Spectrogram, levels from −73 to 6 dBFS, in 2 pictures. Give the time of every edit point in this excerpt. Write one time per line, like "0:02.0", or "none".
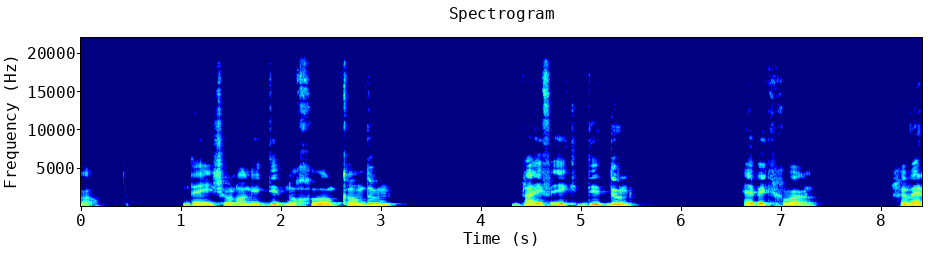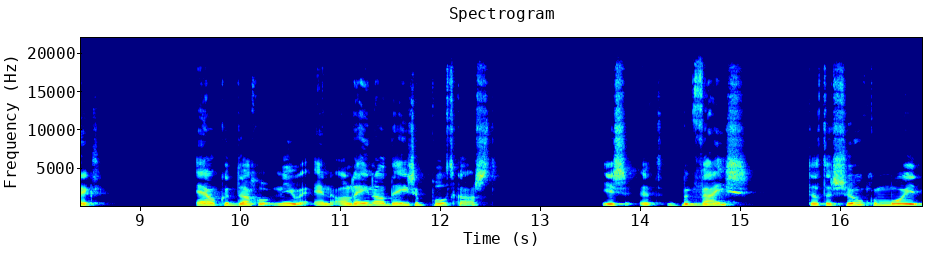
0:06.4
0:09.4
